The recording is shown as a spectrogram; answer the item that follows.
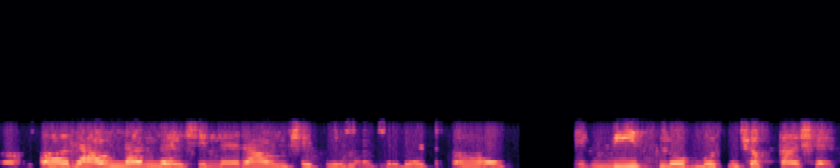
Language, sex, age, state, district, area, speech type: Goan Konkani, female, 18-30, Goa, Ponda, rural, conversation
